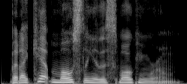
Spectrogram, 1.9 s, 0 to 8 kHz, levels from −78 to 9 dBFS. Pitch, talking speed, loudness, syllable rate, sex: 170 Hz, 255 wpm, -18 LUFS, 6.0 syllables/s, female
